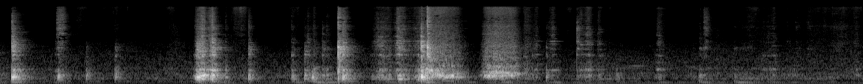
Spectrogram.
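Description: A spatula scraping and knocking against the inside of a metal pot as hot caramel is spread over its bottom, in a run of short scrapes that are busiest and loudest in the middle and thin out toward the end.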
